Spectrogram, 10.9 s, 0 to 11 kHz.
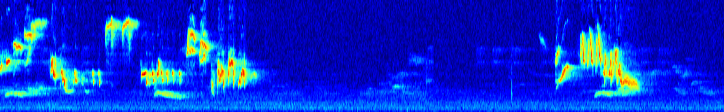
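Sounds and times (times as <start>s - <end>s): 
European robin singing: 0.0s - 3.9s, 7.3s - 10.7s.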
